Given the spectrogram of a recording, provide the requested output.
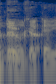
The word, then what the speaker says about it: LoDuca: LoDuca, yeah.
